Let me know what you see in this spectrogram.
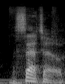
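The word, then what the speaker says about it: Setou: good mornings at AO Seto yeah Seto probably Seto Ryan I have to remember that it's an O sound it's not a it's not pronounced in the English way Seto so his actual name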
